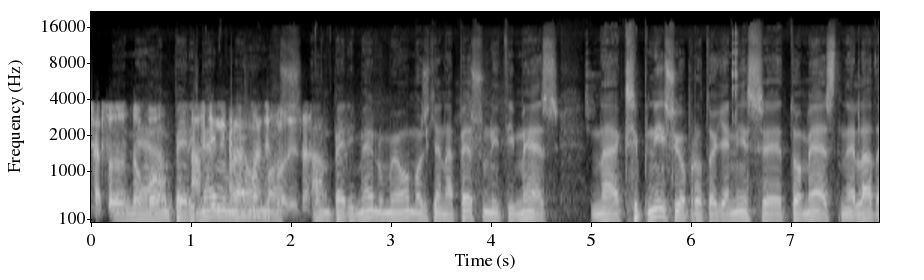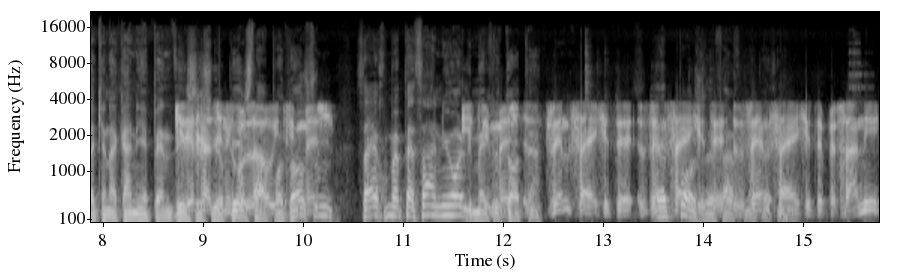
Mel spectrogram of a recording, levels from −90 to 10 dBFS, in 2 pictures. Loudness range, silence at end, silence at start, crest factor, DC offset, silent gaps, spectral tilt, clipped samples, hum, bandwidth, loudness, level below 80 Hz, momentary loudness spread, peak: 2 LU; 0 s; 0 s; 16 dB; under 0.1%; none; -5 dB/octave; under 0.1%; none; 17.5 kHz; -17 LUFS; -46 dBFS; 5 LU; 0 dBFS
